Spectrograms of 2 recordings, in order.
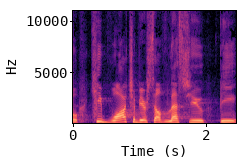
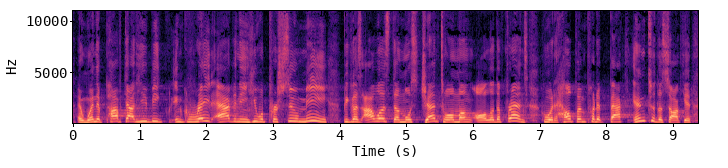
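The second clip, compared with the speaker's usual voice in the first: usual speaking voice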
